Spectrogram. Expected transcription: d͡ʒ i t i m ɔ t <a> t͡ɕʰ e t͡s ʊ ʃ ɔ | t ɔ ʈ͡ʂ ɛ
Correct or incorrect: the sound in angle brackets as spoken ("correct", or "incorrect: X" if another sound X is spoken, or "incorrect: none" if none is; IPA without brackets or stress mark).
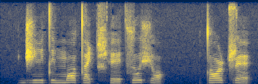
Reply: correct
